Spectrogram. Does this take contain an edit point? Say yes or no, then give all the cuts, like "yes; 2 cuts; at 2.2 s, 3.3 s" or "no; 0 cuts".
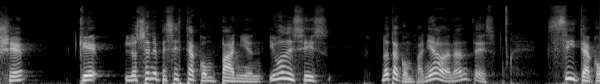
no; 0 cuts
